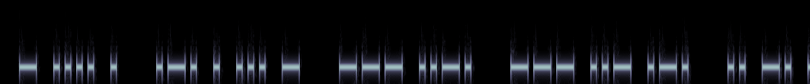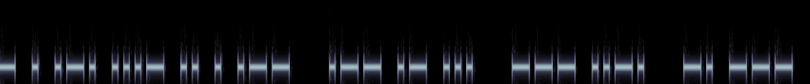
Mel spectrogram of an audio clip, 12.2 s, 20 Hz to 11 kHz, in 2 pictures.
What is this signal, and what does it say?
Morse code, heard as a keyed tone, about 28 wpm, 700 Hz. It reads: THE REST OF OUR INTERVIEW WAS OF NO
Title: Sentences from Top 1600 Words 28wpm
